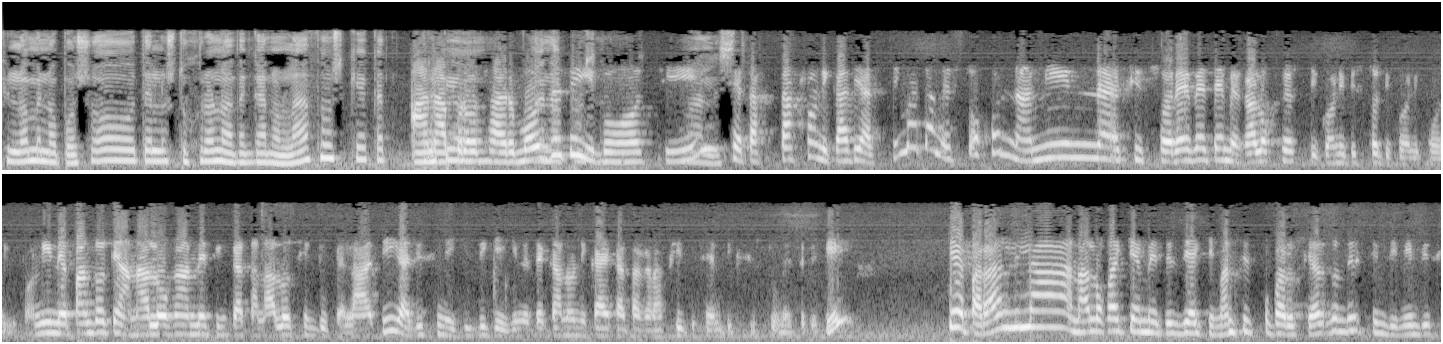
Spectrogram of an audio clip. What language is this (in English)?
Greek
